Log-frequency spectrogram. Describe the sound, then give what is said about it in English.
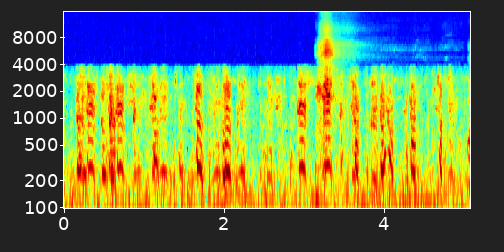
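A flock of ducks quacks continuously in loud, overlapping bursts, with a rough rhythmic chatter throughout and no voices. “And now, a birthday message from some ducks.”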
